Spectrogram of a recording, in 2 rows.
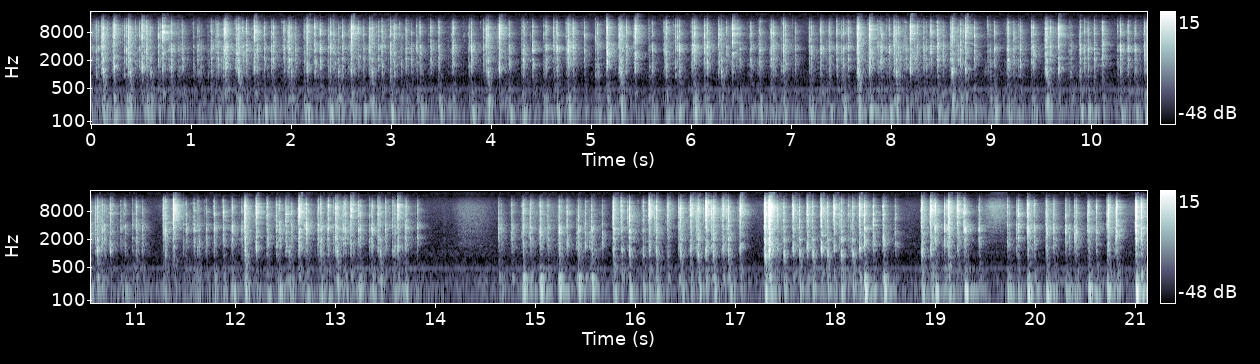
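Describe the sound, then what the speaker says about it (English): Close-up typing on a Roccat Vulcan 120 Aimo keyboard with Titan switches, a rapid continuous clatter of keystrokes with a brief pause midway before the typing resumes at the same pace, with no talking. "I'm going to lean in here kind of close to the keyboard and give you a little bit of a typing test."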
